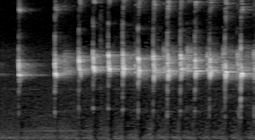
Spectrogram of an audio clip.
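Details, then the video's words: Lovebird, roused into calling: one high chirp, a short pause, then a quickening run of shrill, ticking notes that keeps going to the end. "Lovebird diam langsung Nyambar, Emosi Naik Gacor Ngetik Lanjut Ngekek"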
